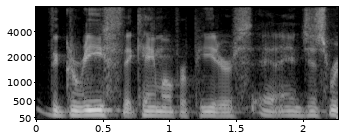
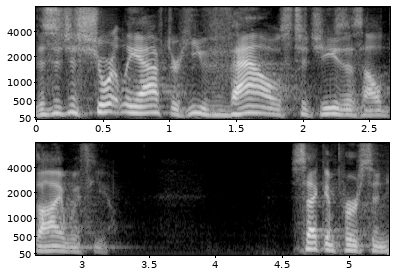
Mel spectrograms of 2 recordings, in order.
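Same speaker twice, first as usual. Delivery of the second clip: raised, higher sermon voice building; louder, higher pulpit voice; fervent preaching; 5 semitones higher, 6 dB louder than usual. Acted. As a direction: hammer home the denials. Preaching Peter's denials with fervour.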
